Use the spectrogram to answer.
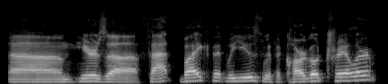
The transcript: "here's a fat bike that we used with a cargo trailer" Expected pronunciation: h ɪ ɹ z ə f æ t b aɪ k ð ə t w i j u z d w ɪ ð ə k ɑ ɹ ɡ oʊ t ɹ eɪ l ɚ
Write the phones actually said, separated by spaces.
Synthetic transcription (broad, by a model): h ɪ ɹ z ə f æ t b aɪ k ð ə t w i j u z d w ɪ ð ə k ɑ ɹ ɡ oʊ t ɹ eɪ l ɚ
